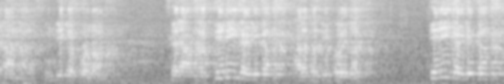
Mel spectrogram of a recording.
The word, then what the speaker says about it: திரிகடுகம்: திரு அப்படின்னு நம்ம சாதாரண சொல்லும்போது என்ன சொல்லிடுவோம், திருக்கடிதம் அப்படின்னு சொல்லிடுவோம். ஏன்னா நம்ம திருவாசகம், திருமுறை, திருவில்லியனூர் இந்த மாதிரி இந்த ஊர் பேர்லாம் எப்படி வரும், திருவோடு சேர்த்து வரதுனால திருன்னு வந்துடும். ஆனா சரியான உச்சரிப்பு இந்த நூலுக்கு என்ன, திரி கடிதம் அப்படின்னு. திரி அப்படின்னா என்ன, மூன்று. நம்ம த்ரீன்னு சொல்றோம் இல்லையா, இங்கிலீஷ்ல அதான் இருக்கு, நமக்கே அப்படிதான். திரினா மூணு.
